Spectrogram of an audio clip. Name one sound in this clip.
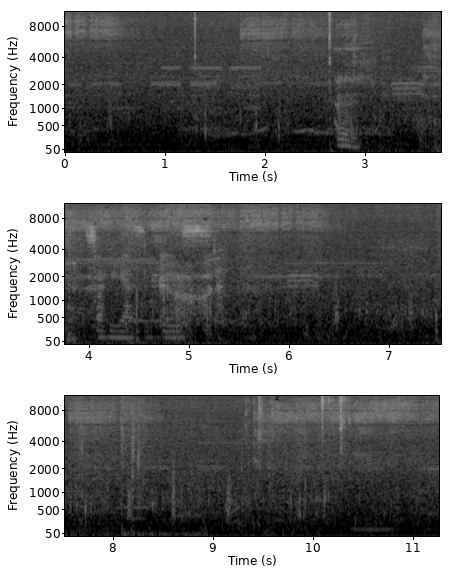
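A young man speaks quietly close to a microphone.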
